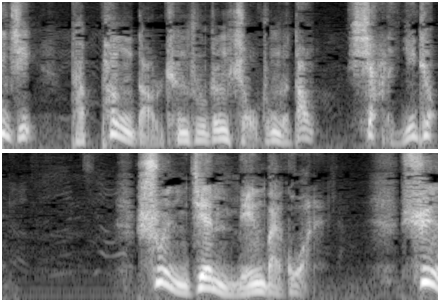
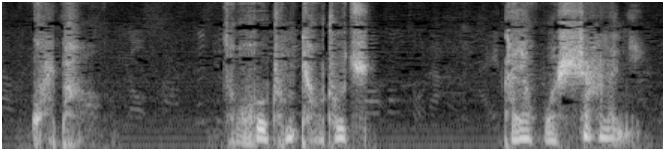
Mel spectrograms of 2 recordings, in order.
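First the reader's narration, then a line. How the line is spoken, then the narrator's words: Whispered. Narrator (Chinese): 悄声说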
